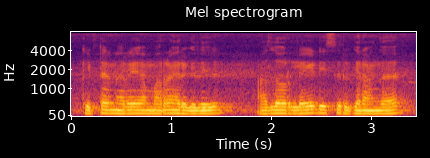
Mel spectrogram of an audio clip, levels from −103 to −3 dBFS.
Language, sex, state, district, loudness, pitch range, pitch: Tamil, male, Tamil Nadu, Kanyakumari, -14 LUFS, 115-120 Hz, 115 Hz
